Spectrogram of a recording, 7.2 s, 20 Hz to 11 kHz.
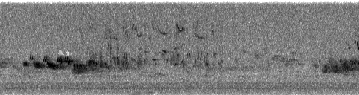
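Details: Common chaffinch spring song in Kalinovsky forest park, Yekaterinburg, 21 April 2020: a bright, quick trill of high notes that drops toward the end, then another phrase begins, over a steady background hiss.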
